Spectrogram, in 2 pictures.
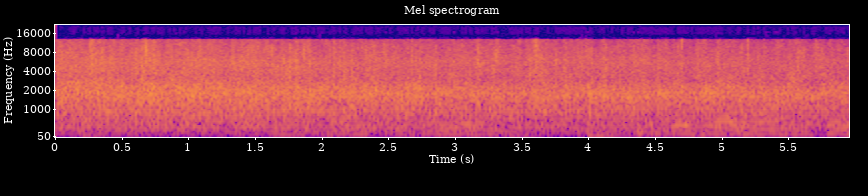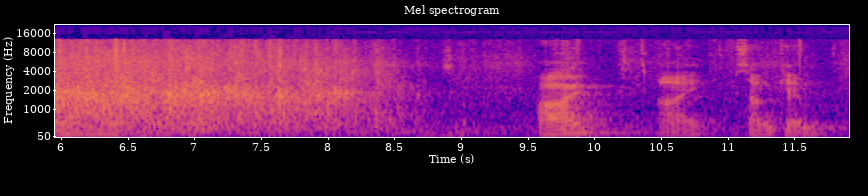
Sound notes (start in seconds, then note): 1.9 applause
